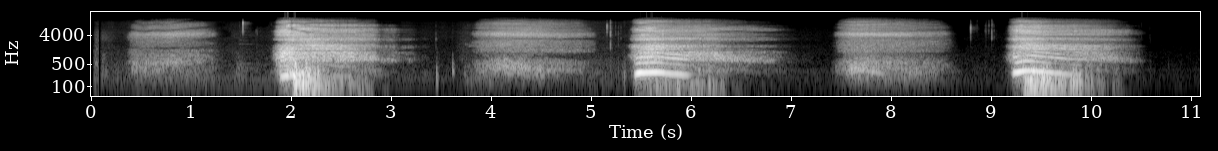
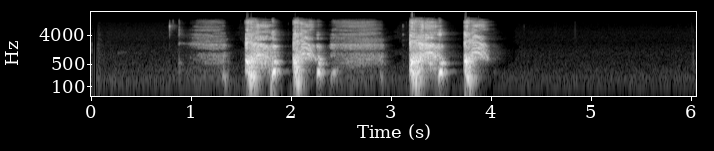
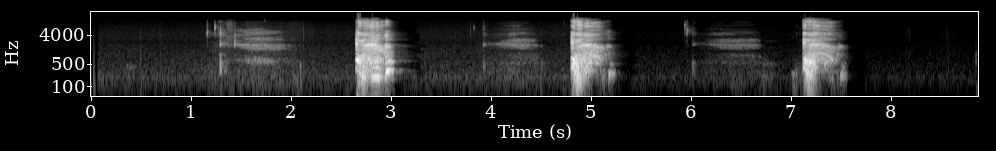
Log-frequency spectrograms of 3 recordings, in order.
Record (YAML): exhalation_length: 11.1 s
exhalation_amplitude: 29383
exhalation_signal_mean_std_ratio: 0.46
cough_length: 6.1 s
cough_amplitude: 32768
cough_signal_mean_std_ratio: 0.35
three_cough_length: 8.9 s
three_cough_amplitude: 32767
three_cough_signal_mean_std_ratio: 0.24
survey_phase: beta (2021-08-13 to 2022-03-07)
age: 18-44
gender: Female
wearing_mask: 'No'
symptom_none: true
smoker_status: Ex-smoker
respiratory_condition_asthma: false
respiratory_condition_other: false
recruitment_source: REACT
submission_delay: 1 day
covid_test_result: Negative
covid_test_method: RT-qPCR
